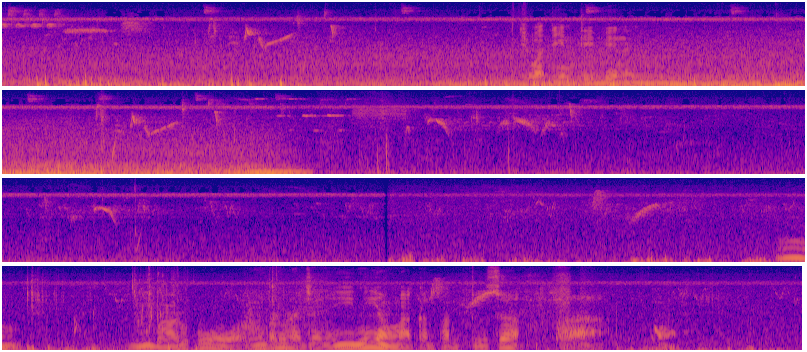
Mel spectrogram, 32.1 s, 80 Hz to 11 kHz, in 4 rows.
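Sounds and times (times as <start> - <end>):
high insect drone: 0.0 - 11.2
low hum: 3.0 - 11.2
bird chirps: 8.3 - 13.8.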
